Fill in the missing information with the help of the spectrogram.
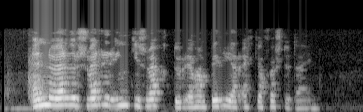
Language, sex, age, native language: Icelandic, female, 70-79, Icelandic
